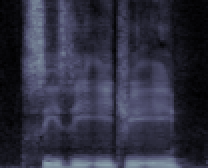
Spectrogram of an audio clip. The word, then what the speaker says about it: Czege: I think that's how you pronounce it. Chege. Okay. Czege. – Oh. – Paul Chege. I think that sounds right. Very Czech.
